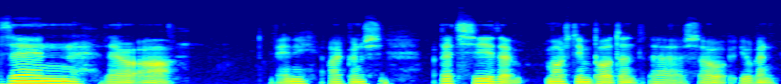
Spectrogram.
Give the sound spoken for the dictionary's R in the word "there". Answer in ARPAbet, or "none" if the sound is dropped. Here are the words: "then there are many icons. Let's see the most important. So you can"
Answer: R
